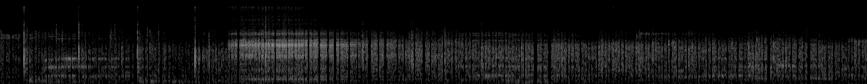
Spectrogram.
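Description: Basketball game sounds on a hardwood gym court: short high squeaks of sneakers and scattered knocks of the ball bouncing. A louder rush of noise about two seconds in lasts roughly a second.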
